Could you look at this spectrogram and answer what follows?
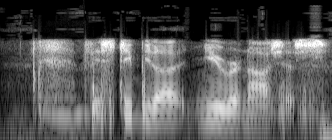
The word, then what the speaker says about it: vestibular neuritis: Vestibular neuritis.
